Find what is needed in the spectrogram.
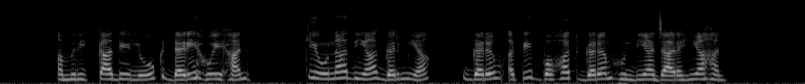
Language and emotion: Punjabi, fearful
